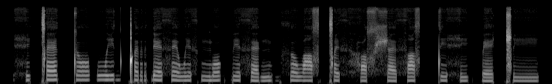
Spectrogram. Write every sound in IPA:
h i ǀ ɛ tː o | w i d ǃ ə r ɗ e θ e w i θ ŋ͡m o k͡p i θ ɛ ŋ͡m ʊ ɡ θ o w a sˤ ǀ i θ h ʊ sˤ ʃ ɛ θ i sˤ tː i h i k͡p e ǁ i

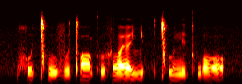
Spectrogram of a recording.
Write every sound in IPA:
χʷ i ǀʰ u v u tʼ ɒ kʼ u x lˠ ɛ ʎ | ǀʰ u n i kʰ w ɔ

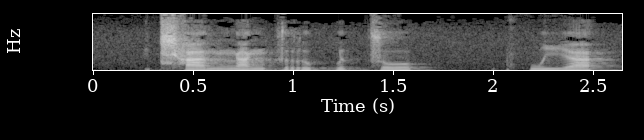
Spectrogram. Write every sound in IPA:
t͡ɕʰ a˧ n ŋ a˥˩ ŋ k r u˥˩ k̚ l ɯ˨˩ k̚ s o˦˥ k̚ | kʰ w i˧ a̯

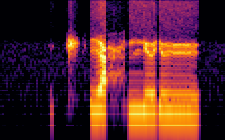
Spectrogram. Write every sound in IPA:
t͡ʃʼ i ħ n y ɾ y

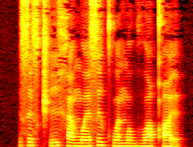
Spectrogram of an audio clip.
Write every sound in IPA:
s i s t͡ʃʼ i x æ ŋʷ e s i kʷʰ æ ŋ o ɡʱ o qʼ e

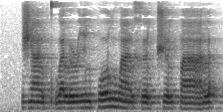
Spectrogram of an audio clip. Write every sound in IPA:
ʒ ã l kʷʼ a l ɹ i l p o l w ã l x ø l t͡ʃ ø l p ã l

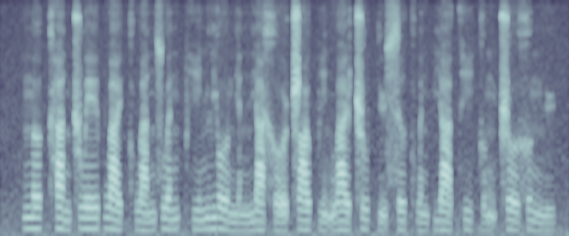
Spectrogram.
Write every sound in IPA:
n̪ ɤ˥ kʰ a˥˩ n ʈ͡ʂ w e˥ ɪ̯ p w a˥˩ ɪ̯ kʰ w a˧˥ n s w ə˥ n pʰ i˧˥ n l j o˥˩ ʊ̯ n̪ j ɛ˩ n n̪ j ä˥˩ x o̰˨˩ ʊ̯ ʈ͡ʂ ɑ˥ ʊ̯ p ḭ˨˩ n w a˥˧ ɪ̯ ʈ͡ʂ u˥˩ t̪ y̰˨˩ s ɹ̩˥ kʰ w ə˨ n p j ä˥˧ t̪ʰ i˥˩ k ʊ̰˨˩ ŋ ʈ͡ʂ o˥˧ ʊ̯ x ʊ˥˩ ŋ n̪ y˩

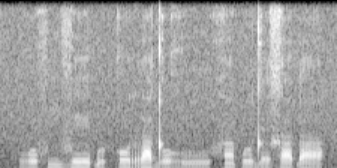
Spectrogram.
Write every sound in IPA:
β o˨ f iː˦ v eː˦ ɓ ʊ˨ k o˦ r a˦ d o˨ ɣ uː˨ h ã˦ p ʊ˦ d ɛ˨ z a˦ ɗ a˦˨

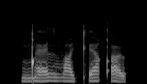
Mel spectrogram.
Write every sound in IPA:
ŋ͡ǃ æ l v ɑ i̯ kʼ ɛ qʼ ɵ

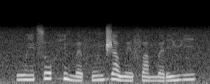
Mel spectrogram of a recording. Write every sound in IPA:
w ĩ˧ s o˦ h ĩ˦˨ m ɛ˨ f ũ˨˦ d͡ʒ a˦˨ w e˨ f a˨ m ɛ˨ ɾ i˧ j i˦

